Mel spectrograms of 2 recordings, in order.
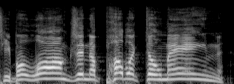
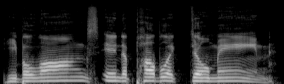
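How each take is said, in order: First: It is said with Indiana Jones's conviction. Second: It is said in his own plain voice.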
